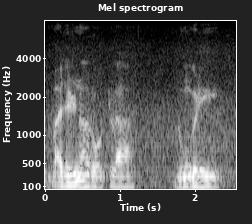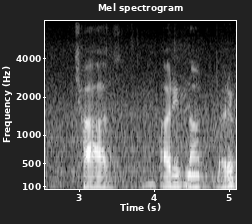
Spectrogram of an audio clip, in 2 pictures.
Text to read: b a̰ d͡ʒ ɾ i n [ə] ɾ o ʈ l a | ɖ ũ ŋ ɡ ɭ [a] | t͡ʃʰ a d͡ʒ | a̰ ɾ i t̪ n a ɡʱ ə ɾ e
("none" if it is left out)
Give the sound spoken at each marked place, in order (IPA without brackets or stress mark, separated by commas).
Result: a, i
